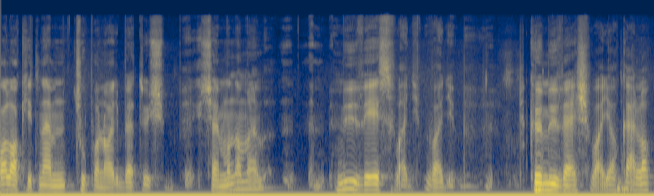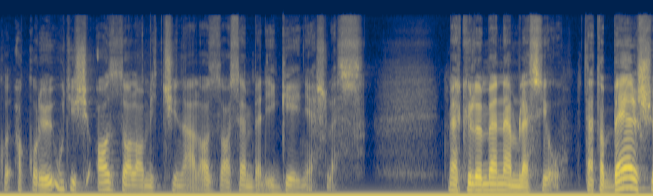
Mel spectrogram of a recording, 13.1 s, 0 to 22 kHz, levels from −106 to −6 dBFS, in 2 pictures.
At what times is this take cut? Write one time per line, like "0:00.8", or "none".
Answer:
none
